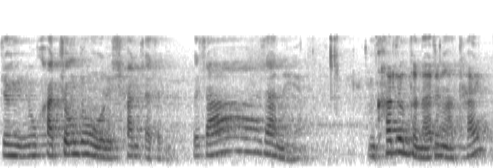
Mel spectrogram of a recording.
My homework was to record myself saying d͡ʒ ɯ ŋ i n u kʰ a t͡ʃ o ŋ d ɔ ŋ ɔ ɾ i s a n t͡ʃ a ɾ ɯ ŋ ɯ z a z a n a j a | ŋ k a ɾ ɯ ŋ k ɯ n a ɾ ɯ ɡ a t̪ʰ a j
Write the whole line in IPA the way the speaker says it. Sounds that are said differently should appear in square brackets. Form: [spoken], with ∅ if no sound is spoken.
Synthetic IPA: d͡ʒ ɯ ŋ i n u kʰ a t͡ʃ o ŋ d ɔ ŋ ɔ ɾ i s a n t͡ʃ a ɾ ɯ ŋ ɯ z a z a n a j a | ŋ [kʰ] a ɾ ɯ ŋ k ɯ n a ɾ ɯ [ŋ] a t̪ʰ a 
